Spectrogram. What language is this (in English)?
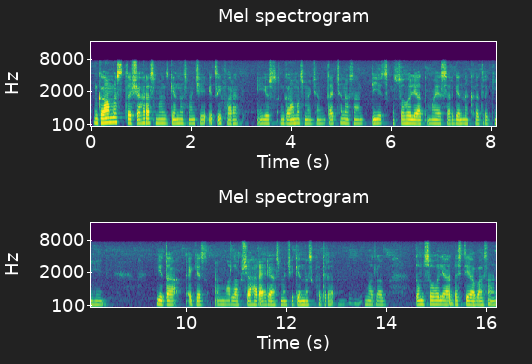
Kashmiri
